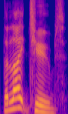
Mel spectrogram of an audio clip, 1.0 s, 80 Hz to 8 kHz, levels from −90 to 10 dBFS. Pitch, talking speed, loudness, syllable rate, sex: 180 Hz, 175 wpm, -16 LUFS, 4.5 syllables/s, male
